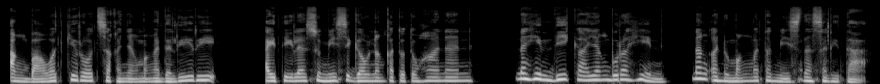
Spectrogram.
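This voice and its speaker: A woman reading a scripted dramatic story in a solemn, deliberate, emotive way. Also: sits low, a little mellow, dry recording, clean studio sound.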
